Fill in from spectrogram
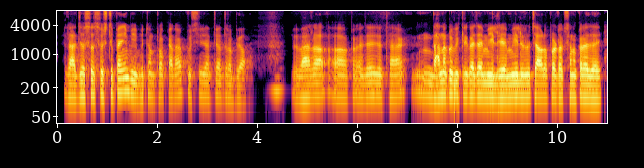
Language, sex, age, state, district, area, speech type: Odia, male, 45-60, Odisha, Dhenkanal, rural, spontaneous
